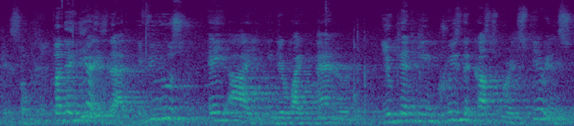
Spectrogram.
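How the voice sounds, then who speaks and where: A man giving a conference keynote, talking in a conversational, energetic pitch with frequent restarts, in a large conference room. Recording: echoey hall from far off, noisy.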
